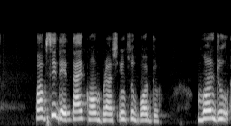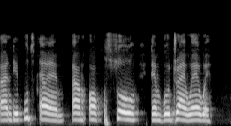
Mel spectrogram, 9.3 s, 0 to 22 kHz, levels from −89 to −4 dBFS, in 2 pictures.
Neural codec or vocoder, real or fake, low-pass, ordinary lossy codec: codec, 16 kHz, 4 kbps, FunCodec, trained on LibriTTS, 50 frames a second; fake; 7.2 kHz; none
